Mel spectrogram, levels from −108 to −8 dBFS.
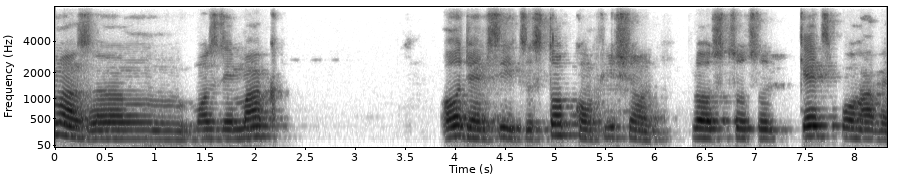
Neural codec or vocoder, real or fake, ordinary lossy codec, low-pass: none; real; Opus, 32 kbps; 7.2 kHz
